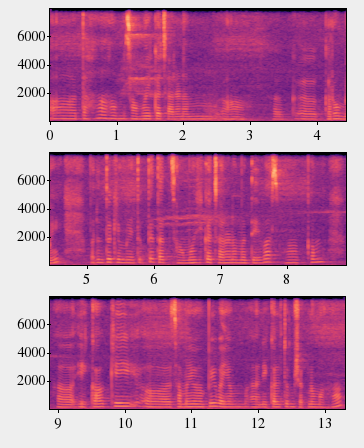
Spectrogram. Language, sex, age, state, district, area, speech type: Sanskrit, female, 18-30, Karnataka, Dharwad, urban, spontaneous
